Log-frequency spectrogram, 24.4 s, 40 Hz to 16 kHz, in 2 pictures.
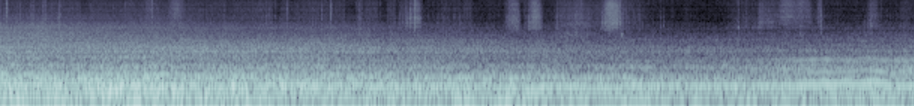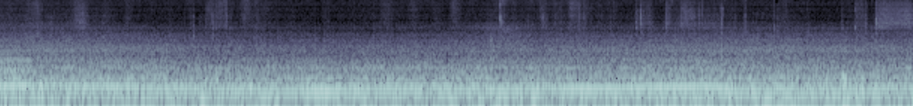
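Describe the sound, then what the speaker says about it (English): A BMW M140i Shadow Edition hot hatch pulls hard in sports mode, its engine a loud, continuous low rumble that swells and climbs steadily through the run with no talking. "you just go into sports mode and you just plant your foot and off you go"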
